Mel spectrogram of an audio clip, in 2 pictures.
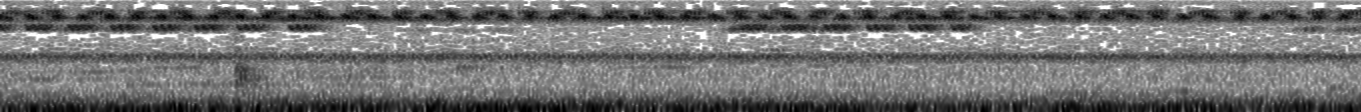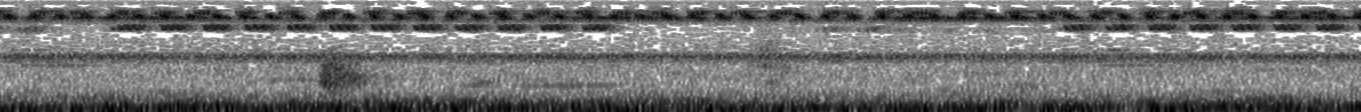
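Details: Rural night crickets trilling in fast, even, high pulses. A second caller sings in short bursts with gaps between them, over a continuous faint tone and soft low-frequency noise, with a few brief faint knocks.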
